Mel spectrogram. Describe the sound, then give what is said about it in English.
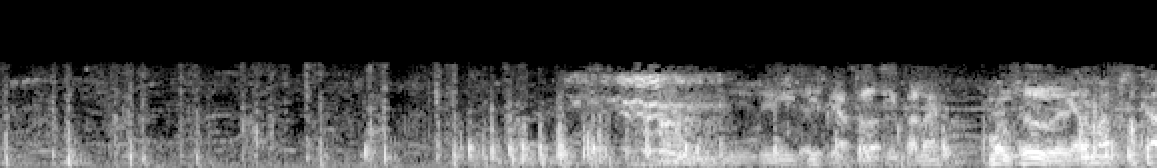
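In a Lone Ranger drama, rhythmic hoofbeats clip-clop steadily, then a horse lets out a loud, shrill whinny that rises and wavers over the galloping. “Let's get the horses and follow them.”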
